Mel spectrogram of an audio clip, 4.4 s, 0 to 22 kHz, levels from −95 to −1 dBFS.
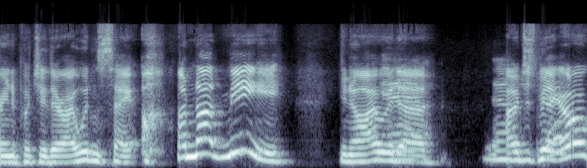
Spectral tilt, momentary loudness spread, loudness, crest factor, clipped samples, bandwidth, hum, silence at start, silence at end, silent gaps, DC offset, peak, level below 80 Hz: -4.5 dB/octave; 9 LU; -12 LUFS; 12 dB; under 0.1%; 12.5 kHz; none; 0 s; 0 s; none; under 0.1%; 0 dBFS; -60 dBFS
